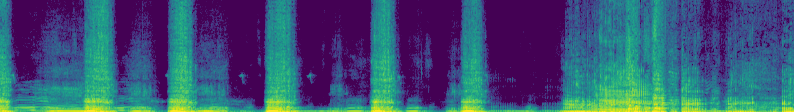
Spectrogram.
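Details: A lion roaring to announce its location and show strength to other prides: a run of short, deep grunts about every one and a half seconds, then a longer rough, noisy roar.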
